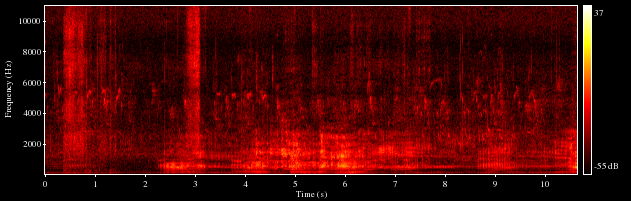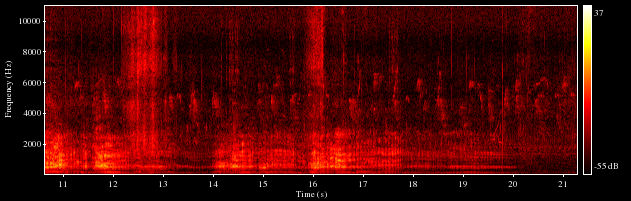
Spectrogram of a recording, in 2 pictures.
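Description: Male lions snarling and growling at each other in a fight, in several loud bouts of a few seconds each, starting about two seconds in, with short quieter pauses between.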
